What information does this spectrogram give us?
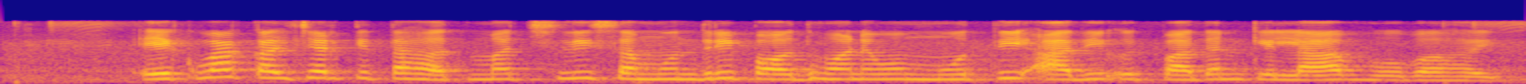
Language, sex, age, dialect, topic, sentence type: Magahi, male, 25-30, Western, agriculture, statement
